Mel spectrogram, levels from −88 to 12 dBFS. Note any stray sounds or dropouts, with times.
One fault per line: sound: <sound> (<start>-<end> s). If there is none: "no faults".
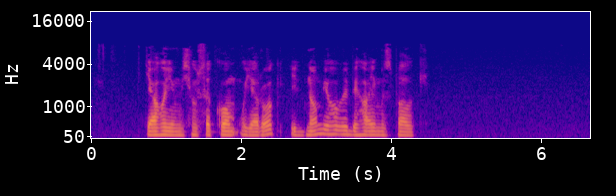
no faults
